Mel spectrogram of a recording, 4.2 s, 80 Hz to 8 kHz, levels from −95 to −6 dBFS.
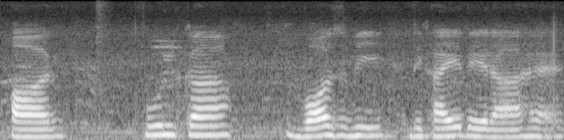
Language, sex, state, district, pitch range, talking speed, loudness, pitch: Hindi, male, West Bengal, Purulia, 155-180 Hz, 125 wpm, -16 LUFS, 165 Hz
